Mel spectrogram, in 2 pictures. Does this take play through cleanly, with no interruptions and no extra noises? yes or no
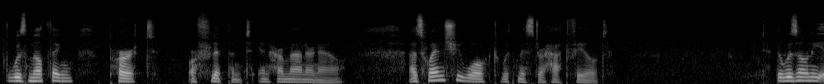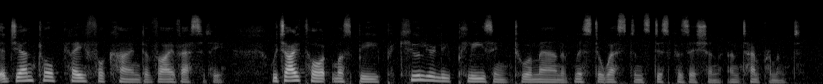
yes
